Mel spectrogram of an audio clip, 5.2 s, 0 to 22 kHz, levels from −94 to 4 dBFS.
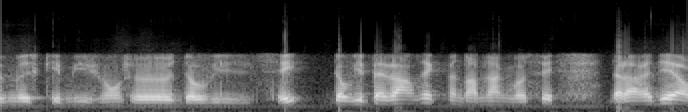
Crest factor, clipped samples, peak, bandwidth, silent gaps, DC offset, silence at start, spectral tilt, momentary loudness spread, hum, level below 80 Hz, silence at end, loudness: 16 dB; under 0.1%; -2 dBFS; 7.4 kHz; none; under 0.1%; 0 s; -5 dB/octave; 10 LU; none; -66 dBFS; 0 s; -18 LUFS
